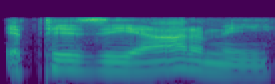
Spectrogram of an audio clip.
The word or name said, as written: episiotomy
